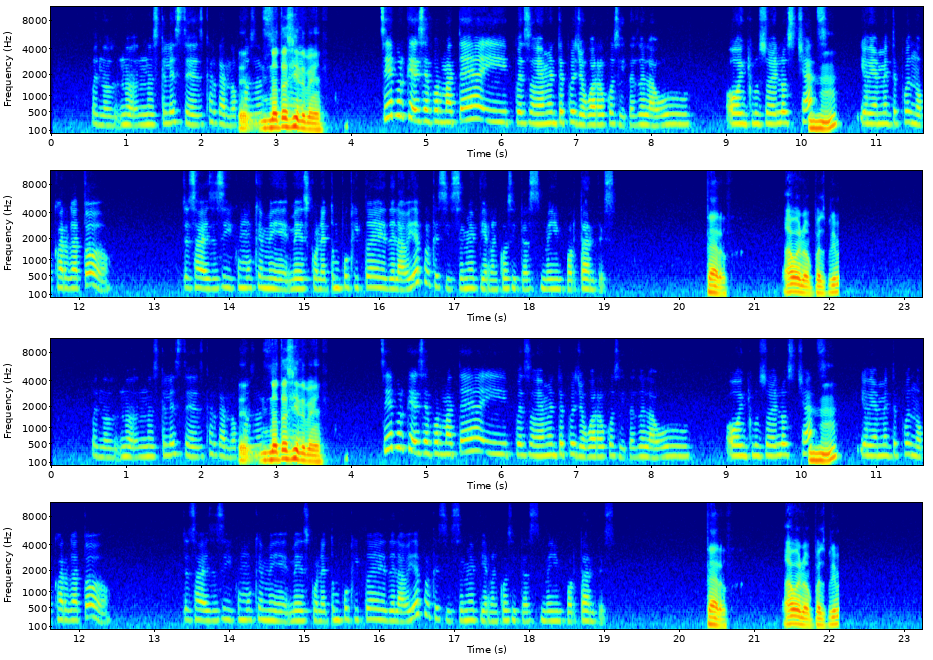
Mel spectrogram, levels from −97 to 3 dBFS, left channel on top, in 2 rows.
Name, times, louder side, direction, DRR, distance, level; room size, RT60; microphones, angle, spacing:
voice 1, 0.5-2.9 3.1-3.4 4.4-8.6 9.0-10.2 10.8-12.4 13.4-19.0, left 2 dB, 50° left, 2.1 m, -36 dB
voice 2, 2.5-3.6 10.1-10.5 20.4-20.6 21.4-22.1, equal, ahead, 0.7 m, -21 dB
head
